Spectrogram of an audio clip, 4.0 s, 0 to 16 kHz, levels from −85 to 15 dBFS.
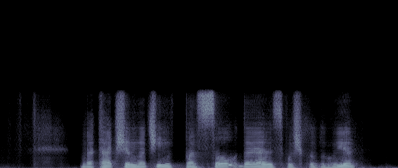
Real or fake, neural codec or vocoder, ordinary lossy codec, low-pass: fake; codec, 16 kHz, 0.5 kbps, FreqCodec, smaller model; none; 7.2 kHz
